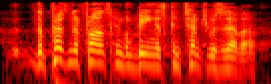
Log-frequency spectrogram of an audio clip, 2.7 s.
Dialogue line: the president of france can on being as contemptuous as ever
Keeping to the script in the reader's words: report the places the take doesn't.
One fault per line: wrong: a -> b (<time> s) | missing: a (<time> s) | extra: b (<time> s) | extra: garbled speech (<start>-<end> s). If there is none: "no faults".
no faults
